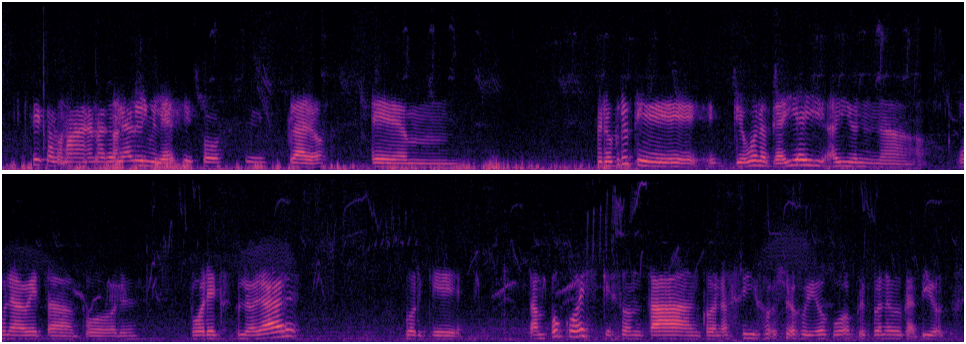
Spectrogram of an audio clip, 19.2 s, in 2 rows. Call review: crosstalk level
present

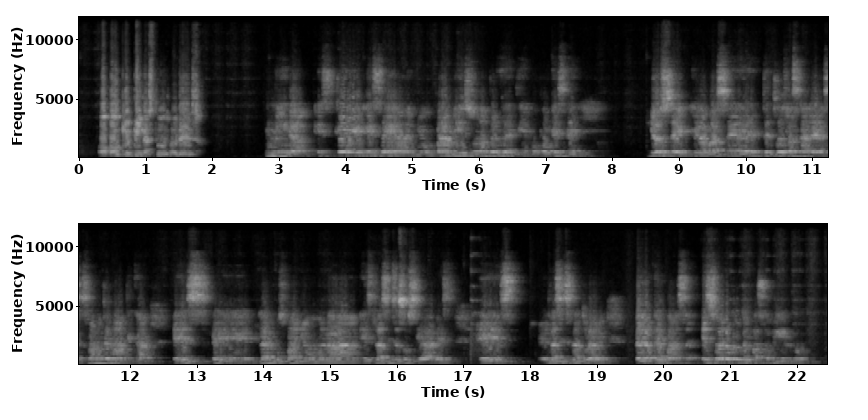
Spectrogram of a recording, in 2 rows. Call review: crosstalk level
none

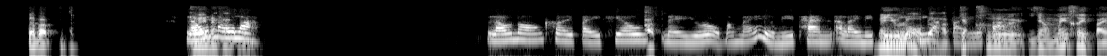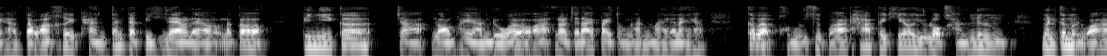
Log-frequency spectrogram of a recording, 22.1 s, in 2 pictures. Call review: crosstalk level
present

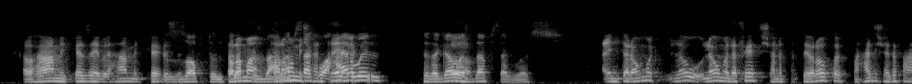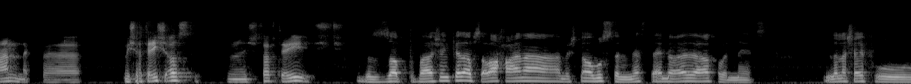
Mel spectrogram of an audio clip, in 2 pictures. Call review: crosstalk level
present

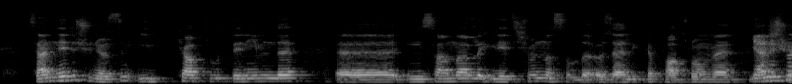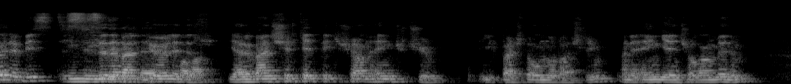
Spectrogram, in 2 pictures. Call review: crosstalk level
present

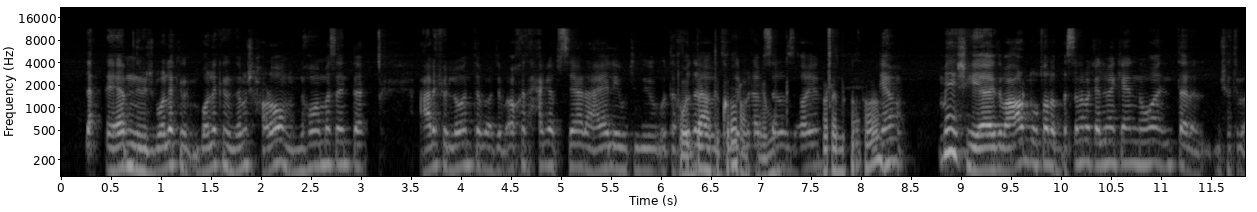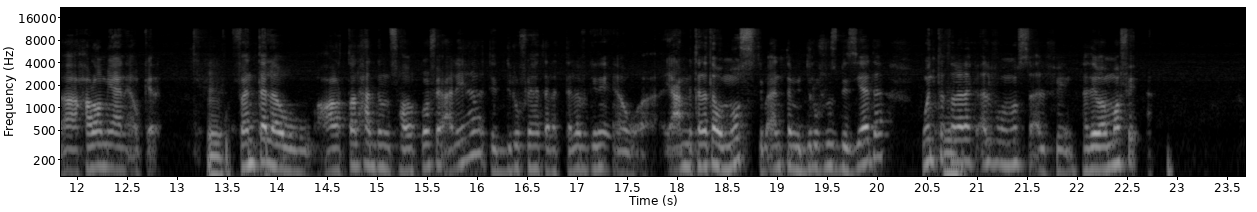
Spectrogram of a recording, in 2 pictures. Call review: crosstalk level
present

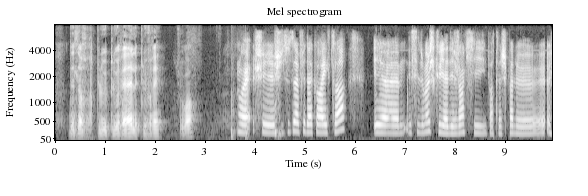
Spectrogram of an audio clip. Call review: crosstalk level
none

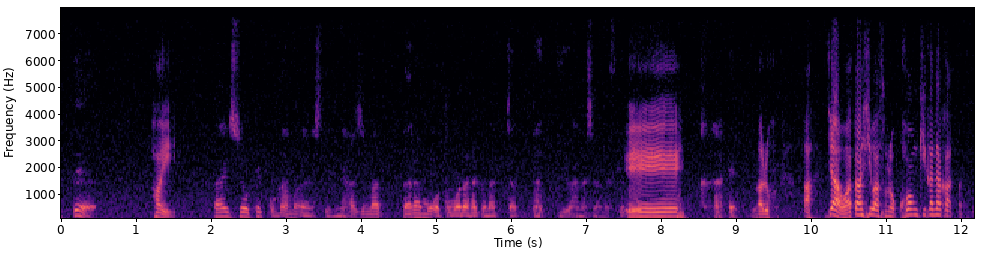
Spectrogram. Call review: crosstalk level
none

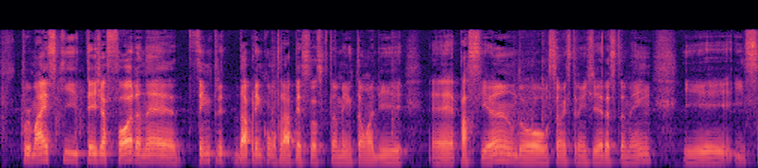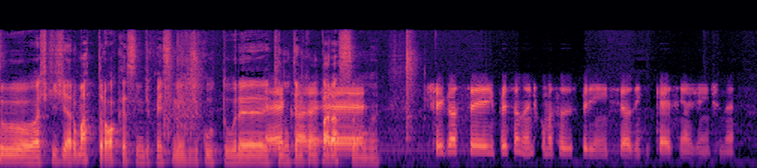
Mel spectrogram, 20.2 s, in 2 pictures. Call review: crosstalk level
present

